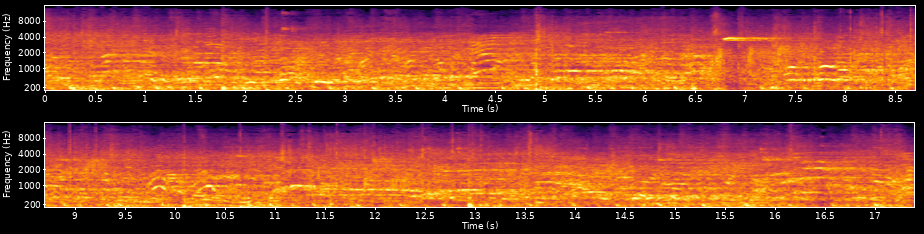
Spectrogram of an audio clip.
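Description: Echoing gym din of an indoor volleyball game: the ball being struck and bouncing on the court, with players' voices calling out throughout. A few sharp hits stand out above the babble.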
